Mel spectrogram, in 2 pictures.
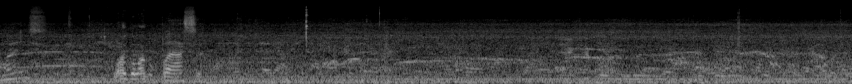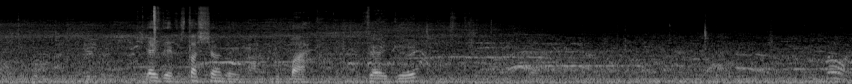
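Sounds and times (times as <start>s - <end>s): low hum and rumble: 0.0s - 17.0s
people chattering: 0.0s - 17.0s.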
